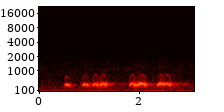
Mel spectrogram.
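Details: Deep hooting from a great horned owl: a single hoot, then a quick stuttered run of three, a pause, and two more longer hoots, all low and soft over faint background hiss.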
